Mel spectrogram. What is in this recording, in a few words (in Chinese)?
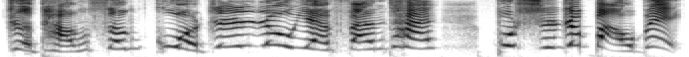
仙童角色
